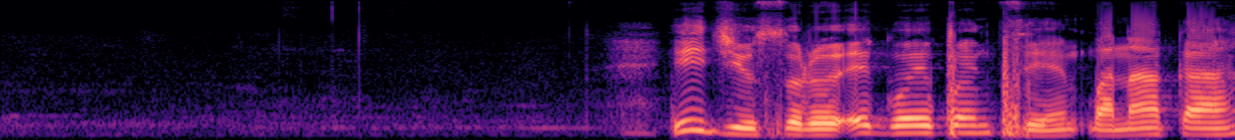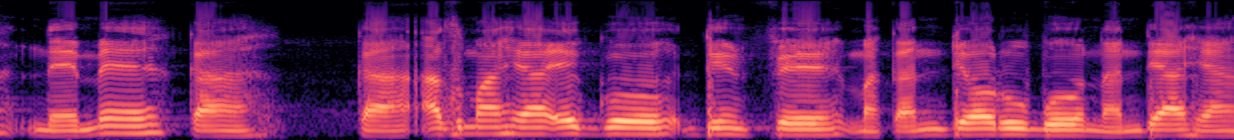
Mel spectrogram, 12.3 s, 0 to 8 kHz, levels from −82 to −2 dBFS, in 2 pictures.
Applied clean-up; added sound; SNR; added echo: none; none; none; none.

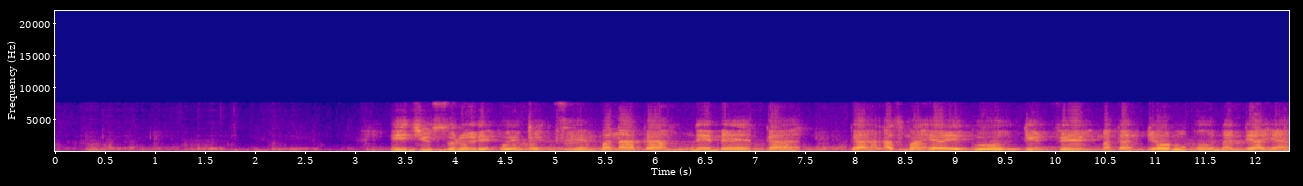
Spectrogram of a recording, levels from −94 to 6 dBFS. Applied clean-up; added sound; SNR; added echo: neural separator model SepFormer DNS4.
